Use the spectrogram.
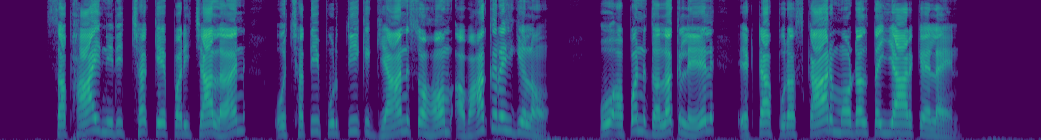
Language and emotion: Maithili, surprised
